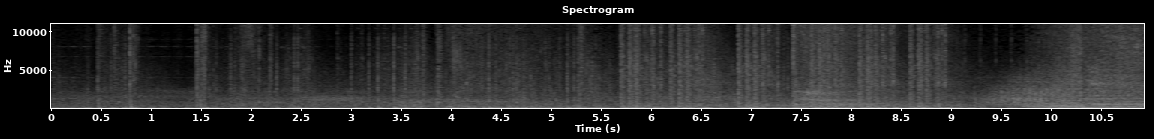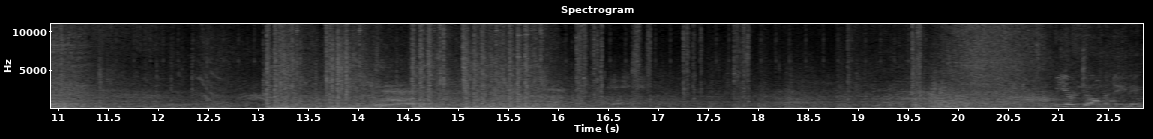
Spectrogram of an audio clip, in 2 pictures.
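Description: Sustained barrages of weapon fire and booming blasts from the video game Warframe fill the scene almost continuously, dense and loud throughout, with a voice talking over them at times.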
